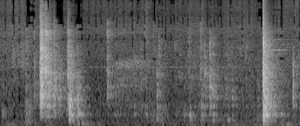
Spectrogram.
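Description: Knocks and clunks of a small wooden treasure chest with metal studs and strapping being picked up and handled: two knocks about half a second and a second in, then a sharper, louder knock shortly before the end.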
